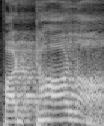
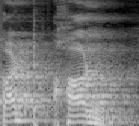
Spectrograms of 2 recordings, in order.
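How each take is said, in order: First: The name is said joined, as one unit. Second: The name is split into pat and han. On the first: The speaker calls it wrong. "சேர்த்து படிக்கக்கூடாது" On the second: The speaker calls it right. "பிரித்து படிக்கணும்"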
